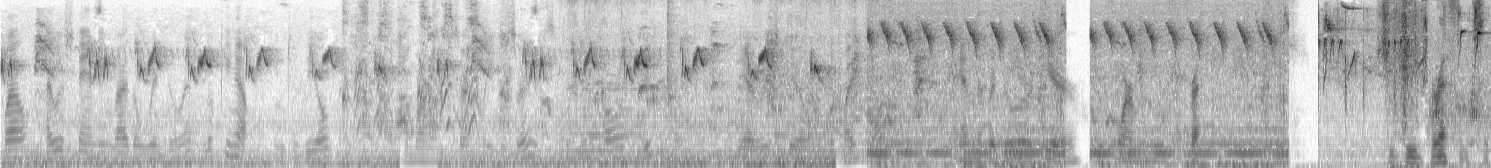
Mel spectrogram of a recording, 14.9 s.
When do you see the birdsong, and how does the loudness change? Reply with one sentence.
The birdsong can be heard from 0.0 to 14.8 s, getting louder.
